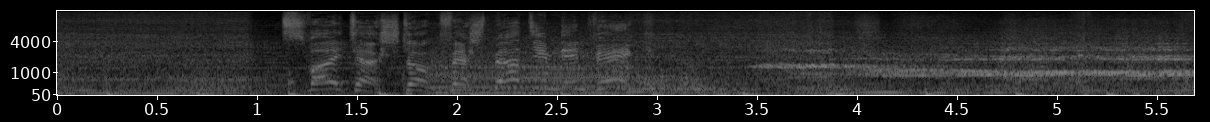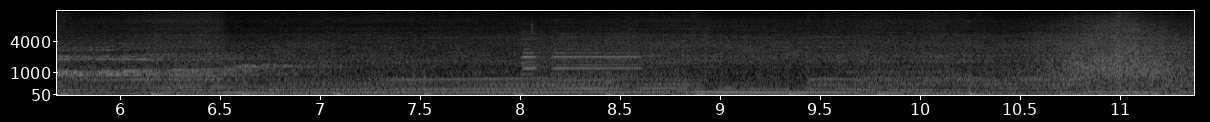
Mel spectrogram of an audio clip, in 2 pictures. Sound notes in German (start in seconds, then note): 7.8 hupen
